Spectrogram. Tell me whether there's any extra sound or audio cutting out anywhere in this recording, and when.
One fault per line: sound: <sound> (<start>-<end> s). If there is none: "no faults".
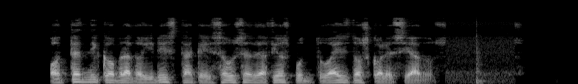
sound: thud (4.8-5.0 s)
